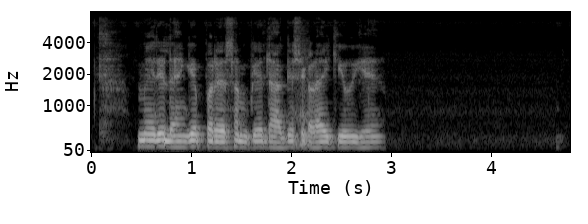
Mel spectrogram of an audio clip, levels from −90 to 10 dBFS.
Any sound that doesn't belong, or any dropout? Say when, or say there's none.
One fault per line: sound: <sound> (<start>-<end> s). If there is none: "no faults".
no faults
